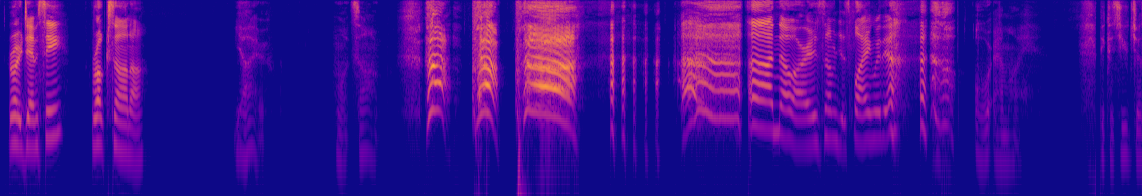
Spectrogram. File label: female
